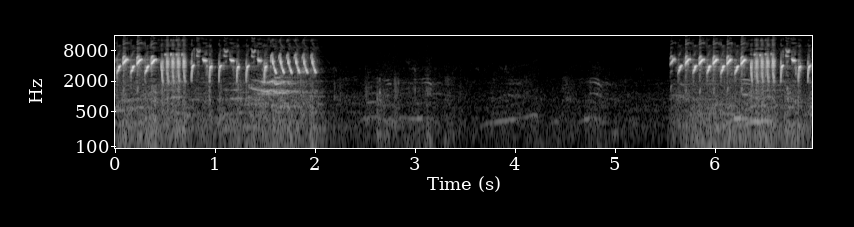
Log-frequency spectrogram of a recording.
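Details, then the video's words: Lively European goldfinch song of fast, high, jangling twitters and trills in two loud bursts separated by several seconds of near silence. "تغريد مقنين"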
